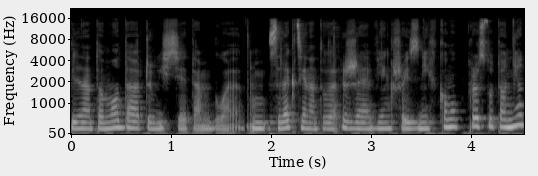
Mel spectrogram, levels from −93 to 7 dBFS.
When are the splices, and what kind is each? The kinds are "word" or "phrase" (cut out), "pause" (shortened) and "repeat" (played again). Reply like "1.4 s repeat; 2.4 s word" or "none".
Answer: 2.0 s word; 2.7 s word

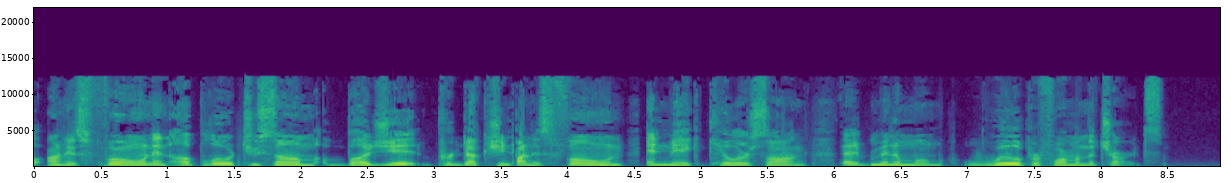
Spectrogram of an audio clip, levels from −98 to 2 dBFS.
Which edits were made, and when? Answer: 1.5 s word; 3.6 s word; 4.5 s pause; 5.0 s word; 6.3 s word; 6.9 s pause

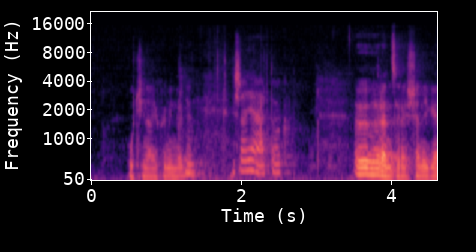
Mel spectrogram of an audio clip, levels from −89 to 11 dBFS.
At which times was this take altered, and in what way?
1.2 s word; 2.0 s word

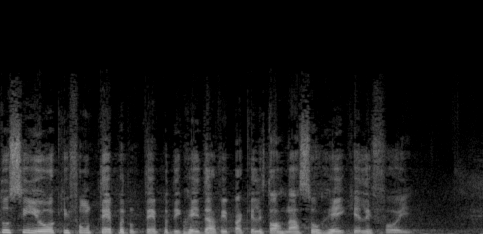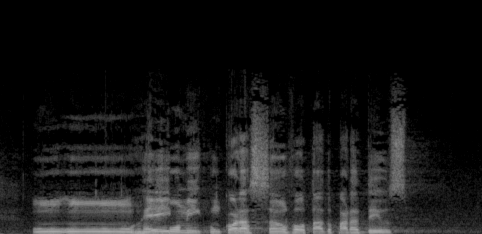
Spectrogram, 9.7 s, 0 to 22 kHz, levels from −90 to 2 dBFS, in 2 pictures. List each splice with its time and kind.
1.3 s word; 1.8 s phrase; 2.6 s word; 6.5 s word

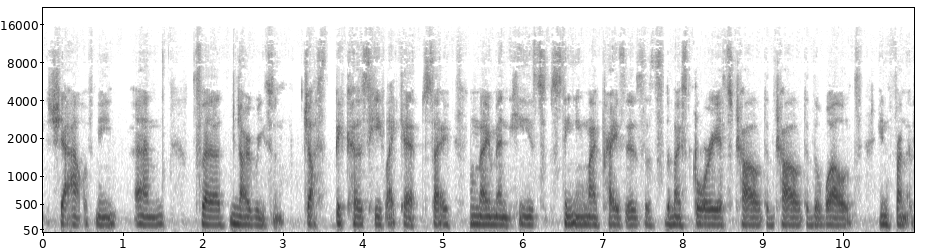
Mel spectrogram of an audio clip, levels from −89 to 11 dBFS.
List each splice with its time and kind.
3.5 s word; 4.3 s word; 5.3 s word; 7.7 s word; 9.1 s repeat

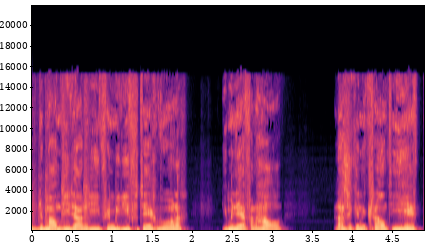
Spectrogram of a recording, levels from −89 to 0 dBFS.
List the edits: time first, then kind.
none

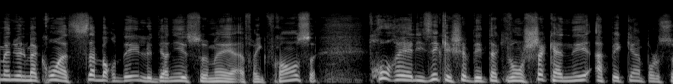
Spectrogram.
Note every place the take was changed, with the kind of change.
3.7 s word; 5.1 s word

